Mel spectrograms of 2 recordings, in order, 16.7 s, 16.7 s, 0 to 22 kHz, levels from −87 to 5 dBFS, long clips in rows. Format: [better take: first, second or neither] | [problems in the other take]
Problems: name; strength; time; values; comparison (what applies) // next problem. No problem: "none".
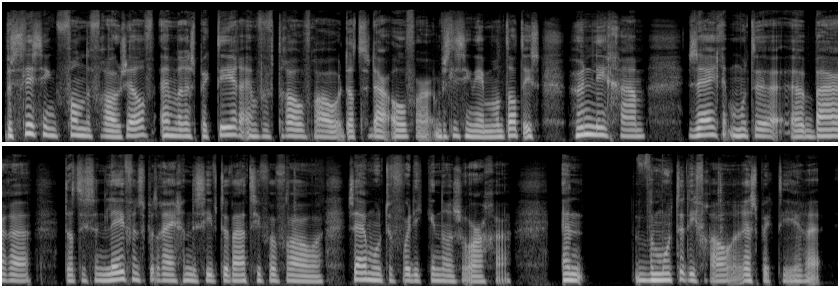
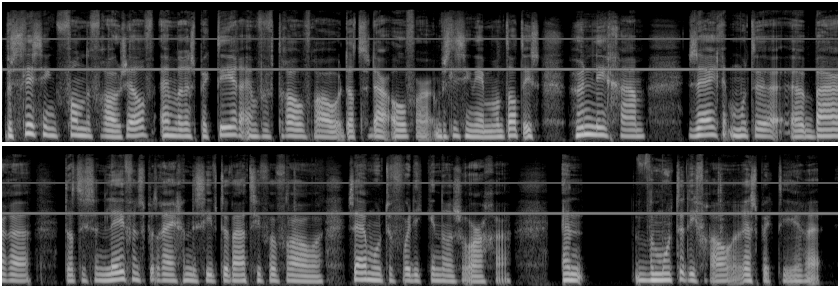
first | high-pitched whine; noticeable; throughout; 3 kHz, 10 dB below the speech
